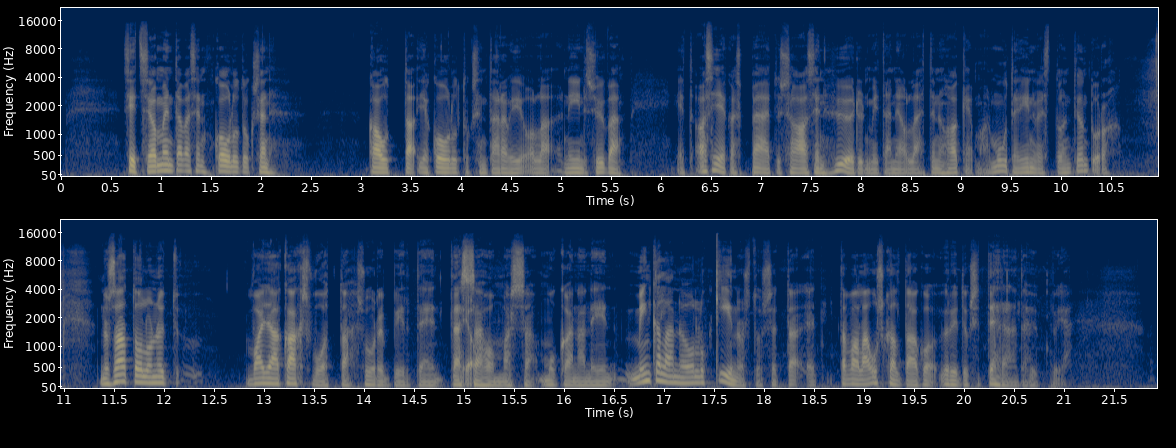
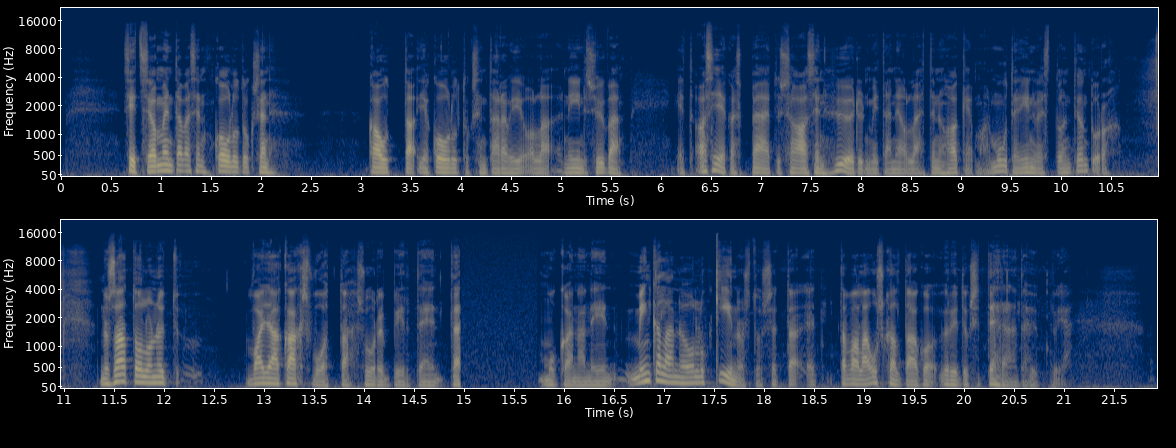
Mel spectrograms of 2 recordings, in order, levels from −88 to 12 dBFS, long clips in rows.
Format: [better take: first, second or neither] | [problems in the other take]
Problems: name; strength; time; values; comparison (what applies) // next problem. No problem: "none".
first | audio cutting out; at 15 s for 1 s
